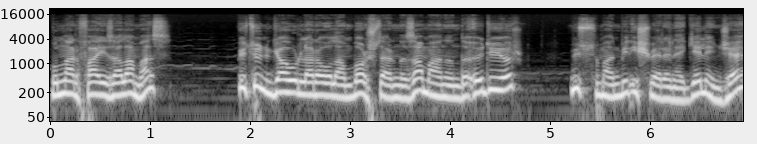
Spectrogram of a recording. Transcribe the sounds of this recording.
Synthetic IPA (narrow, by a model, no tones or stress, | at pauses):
bunlˠaɾfaːjizalˠamaz̥ | b̥yt̪ʰynɟauɾlˠaɾao̞lˠanbo̞ɾʃlˠaɾɯnɯzamaːnɯnd̪aø̞d̪yjoɾ̥ | myslʲymanbiɾiʃve̞ɾenɛɟe̞lʲind͡ʒɛ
